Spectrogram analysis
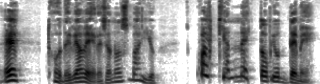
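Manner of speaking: put-on high-pitched, jovial old-friend chatter; excitable churchman teasing an old friend; effusive monsignor, chummy. A narrator's reading. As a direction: reminisce fondly in a high voice.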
